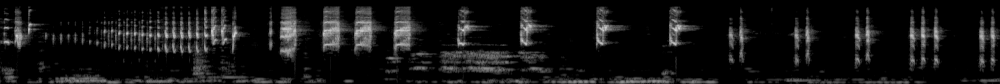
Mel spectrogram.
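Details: Long-tailed shrike from Madura singing a rough variation. A fast buzzy rattle leads into loud harsh rasps, then spaced sharp high notes, over a faint low hum.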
